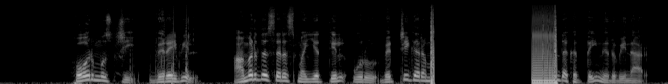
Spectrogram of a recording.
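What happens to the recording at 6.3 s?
Nothing goes wrong at 6.3 s; the speech there is intact, with no dropout, click, distortion or other fault.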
